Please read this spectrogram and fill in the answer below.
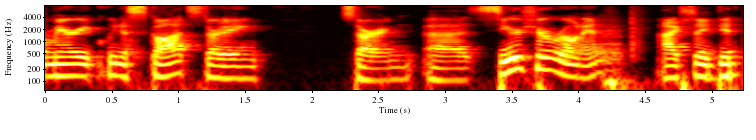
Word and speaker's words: Saoirse: New trailer for Mary, Queen of Scots, starring Saoirse Ronan. I actually did pronounce that right.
